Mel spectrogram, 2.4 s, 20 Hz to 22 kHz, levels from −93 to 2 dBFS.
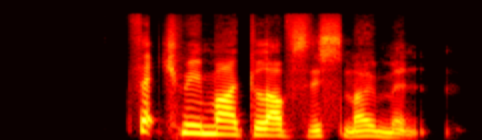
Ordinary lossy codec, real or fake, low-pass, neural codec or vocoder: none; fake; 14.4 kHz; autoencoder, 48 kHz, 32 numbers a frame, DAC-VAE, trained on Japanese speech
